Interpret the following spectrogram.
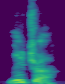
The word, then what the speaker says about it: nutria: Uh about the Nutria. Neutra. Ah, yeah. Like Neutra. Okay, gotcha. Thank you, Figgy.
